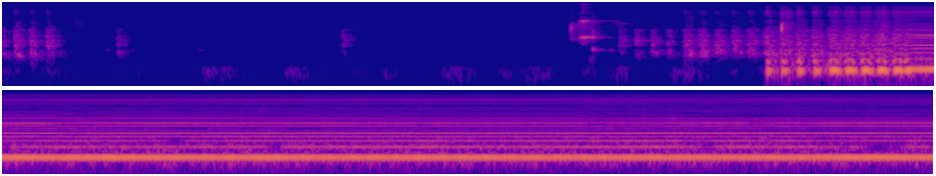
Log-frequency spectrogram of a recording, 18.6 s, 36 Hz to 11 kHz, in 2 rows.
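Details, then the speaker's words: NIBP calibration of a Mindray T5 patient monitor and a BLT vital sign monitor using a Fluke ProSim 8 at a 100 mmHg target: faint clicks, then the cuff pump pulses rapidly and settles into a steady loud hum. "So start calibration. Ayan guys oh. So dapat yan abot ng 100 10 ang over pressure is 100."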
